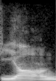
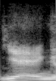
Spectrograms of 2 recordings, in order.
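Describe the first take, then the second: First: The word is said with a Chinese-style pronunciation. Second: The word is said with an American pronunciation. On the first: The speaker calls it right. "It's yang. The Chinese say yin and yang" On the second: The speaker calls it wrong. "Not yang, as bloody Americans say"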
